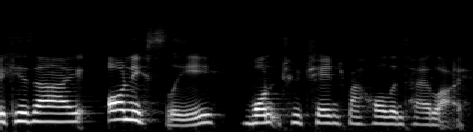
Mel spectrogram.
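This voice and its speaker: Very wide pitch swings in a British accent. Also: woman. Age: 40s. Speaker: self-employed content creator. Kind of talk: casual talk to camera. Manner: chatty.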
